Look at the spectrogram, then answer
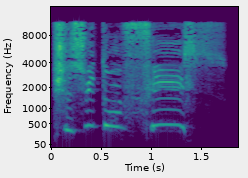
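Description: A man doing a terrified young prisoner, his voice pushed very high and piercing, sobbing and begging. The pleading is slow and desperate, as in a dramatic audiobook. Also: animated, gravelly, bright, forceful tone, heavily acted. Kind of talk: audiobook character voice.

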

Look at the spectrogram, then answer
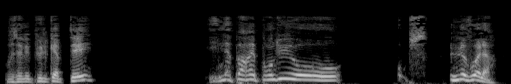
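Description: A man's voice: high voice, very animated, a little slow, darkish tone, husky, no room sound, clean studio sound, pitched above the performer's own voice, full character voice. Man doing an easygoing helicopter pilot. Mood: matter-of-fact.

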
